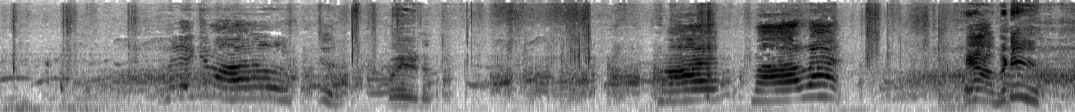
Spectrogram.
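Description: Chickens on a small farm cluck and squawk in rising, wavering calls, loud and close, mixed with people talking nearby.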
